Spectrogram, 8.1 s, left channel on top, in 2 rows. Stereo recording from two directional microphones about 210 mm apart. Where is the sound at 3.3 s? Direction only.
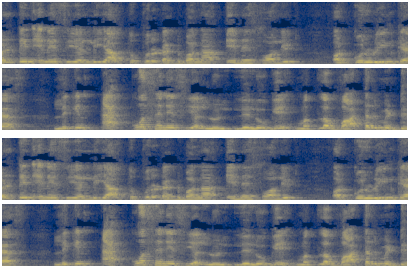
20° right (ahead or behind).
